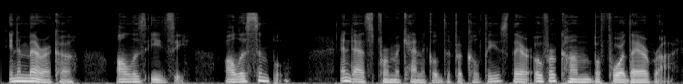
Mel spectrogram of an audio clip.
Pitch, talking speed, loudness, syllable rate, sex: 115 Hz, 165 wpm, -19 LUFS, 7.0 syllables/s, male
